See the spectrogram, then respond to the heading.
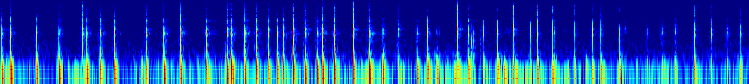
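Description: Long nails rapidly scratch and tap the screw cap of a medium white plastic fish oil supplement bottle held close to the mic. About forty-four quick, dry clicks and ticks follow one another in an uneven rhythm, each with a soft low thump, a bright tip and no ring.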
